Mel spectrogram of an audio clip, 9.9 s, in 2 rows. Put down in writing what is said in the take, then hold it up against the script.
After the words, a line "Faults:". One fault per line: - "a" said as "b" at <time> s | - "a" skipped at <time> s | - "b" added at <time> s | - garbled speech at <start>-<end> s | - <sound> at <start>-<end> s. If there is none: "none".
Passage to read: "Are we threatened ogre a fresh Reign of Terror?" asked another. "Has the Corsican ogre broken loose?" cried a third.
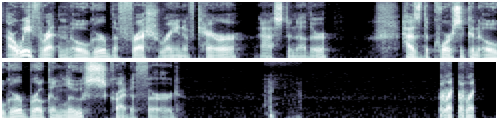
"Are we threatened ogre a fresh Reign of Terror?" asked another. "Has the Corsican ogre broken loose?" cried a third.
Faults:
- sigh at 7.5-7.9 s
- laugh at 9.3-9.7 s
